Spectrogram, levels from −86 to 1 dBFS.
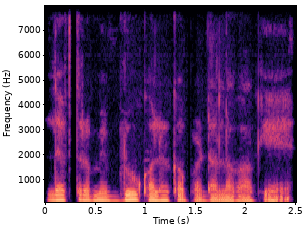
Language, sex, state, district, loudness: Hindi, female, Arunachal Pradesh, Papum Pare, -17 LUFS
